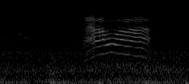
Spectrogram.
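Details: A catbird on the Red Deer River bank at Patrici Park, Drumheller, Alberta, gives a single cat-like mew, a nasal slurred note lasting just over half a second, against a quiet background.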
